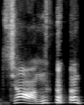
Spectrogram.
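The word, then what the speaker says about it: Can: Тільки не Кен, не Кен. Це в нас Джан. Це Дже.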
